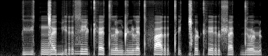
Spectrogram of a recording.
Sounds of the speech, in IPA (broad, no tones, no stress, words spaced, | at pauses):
vʲɵtŋ͡ǀɛbʲɛrzi ʈʰɛtlɪɳ dɪɳlɛtfar tʼɪǀʰɵʈʰɪr ʂætdɵɳ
